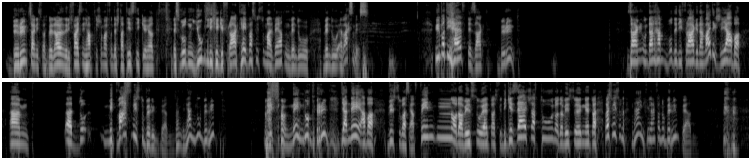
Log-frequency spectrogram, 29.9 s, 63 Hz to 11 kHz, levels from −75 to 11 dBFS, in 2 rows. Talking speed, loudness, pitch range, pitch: 190 wpm, -21 LUFS, 165-240 Hz, 195 Hz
